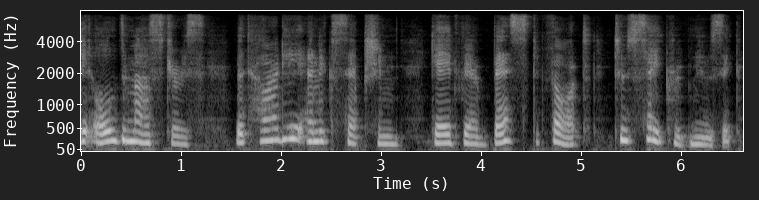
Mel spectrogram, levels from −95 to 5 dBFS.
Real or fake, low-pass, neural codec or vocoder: fake; 7.2 kHz; codec, 24 kHz, 1 kbps, SNAC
